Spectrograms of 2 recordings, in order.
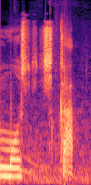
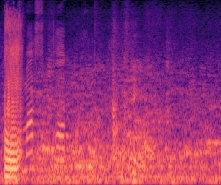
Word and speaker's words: Muscat: Selama ini aku pikir bacanya Muscat. Maskot. Bener tak?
